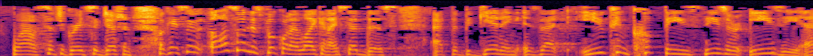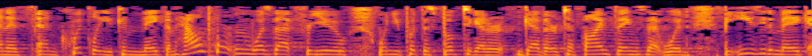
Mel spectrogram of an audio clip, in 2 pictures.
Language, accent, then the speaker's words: English; Pennsylvania, United States; Listen, I grew up outside of Philly. Hello, cheesesteaks.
